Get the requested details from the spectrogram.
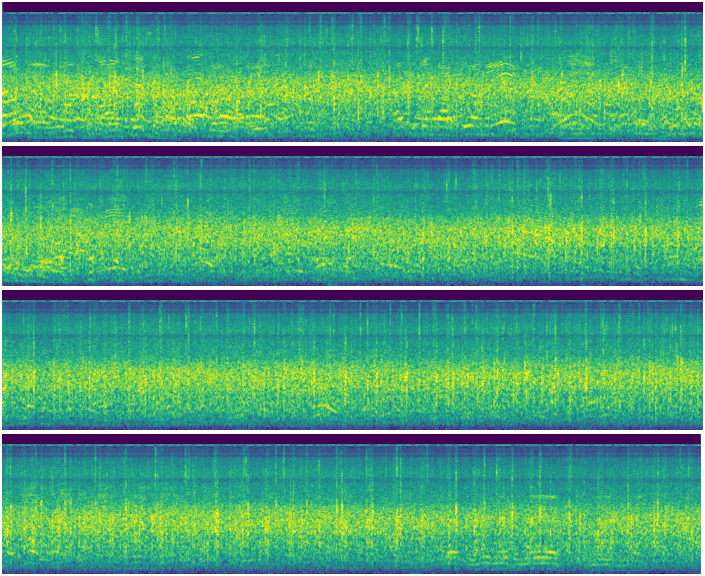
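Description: A large crowd applauds steadily in a big echoing hall.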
